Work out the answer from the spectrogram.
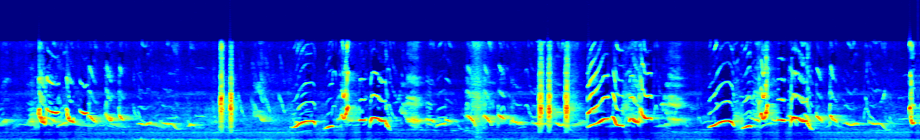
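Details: Oriental magpie-robin (kacer) lure song used to provoke other birds into singing, the bird agitated and pouring out its learned repertoire: loud varied phrases of sweet whistles, rising slurs and harsh rasping notes, nearly continuous, over a low background hum.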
